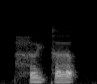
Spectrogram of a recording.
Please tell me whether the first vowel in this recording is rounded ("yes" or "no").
yes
